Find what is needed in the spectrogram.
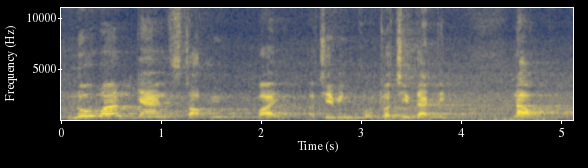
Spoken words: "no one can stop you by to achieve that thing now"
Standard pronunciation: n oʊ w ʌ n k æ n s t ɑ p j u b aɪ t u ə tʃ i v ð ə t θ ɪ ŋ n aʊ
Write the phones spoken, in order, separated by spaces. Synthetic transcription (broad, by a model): n oʊ w ʌ n k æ n s t ɑ p j u b aɪ t u ə tʃ i v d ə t t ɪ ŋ n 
